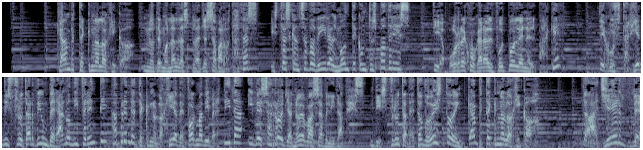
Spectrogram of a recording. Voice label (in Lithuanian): Ispanu balsas, vyras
